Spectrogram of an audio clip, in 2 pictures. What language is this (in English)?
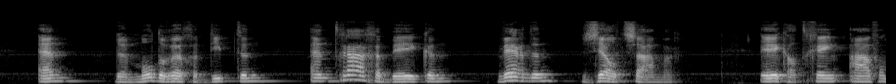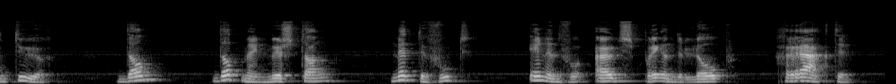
Dutch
